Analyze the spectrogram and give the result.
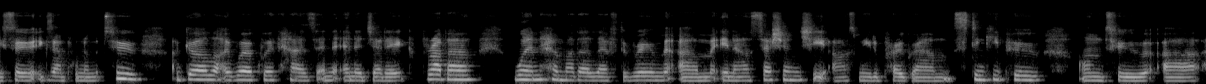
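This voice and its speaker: Encouraging woman giving a lecture. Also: fairly low pitch. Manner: warm, encouraging, anecdotal. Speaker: speech therapist presenter. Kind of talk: recorded slide lecture for parents.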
